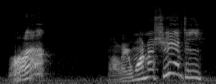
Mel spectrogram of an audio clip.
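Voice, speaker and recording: A woman's voice: sits high, huge pitch swings, a little slow, full character voice. A woman voicing a demanding pet parrot that squawks and repeats its phrases. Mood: squawky. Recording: loud background noise.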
